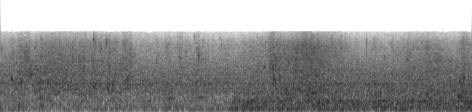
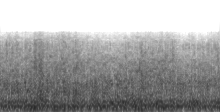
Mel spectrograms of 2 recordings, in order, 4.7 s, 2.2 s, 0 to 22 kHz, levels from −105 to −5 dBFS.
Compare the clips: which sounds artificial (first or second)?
second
